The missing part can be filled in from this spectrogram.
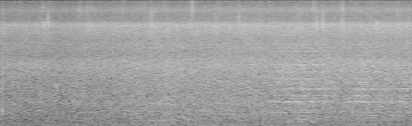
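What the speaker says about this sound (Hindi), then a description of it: "हो रही है ना बारिश। बारिश हो रही बाबू, बारिश हो रही है।" Steady rain falls outside as a dense, even hiss of drops on surfaces, continuous and fairly close, with no voices.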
